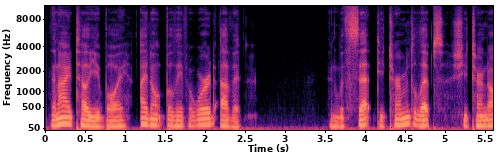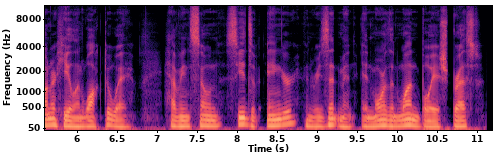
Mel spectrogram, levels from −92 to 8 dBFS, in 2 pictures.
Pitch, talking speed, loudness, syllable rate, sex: 100 Hz, 205 wpm, -19 LUFS, 5.7 syllables/s, male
